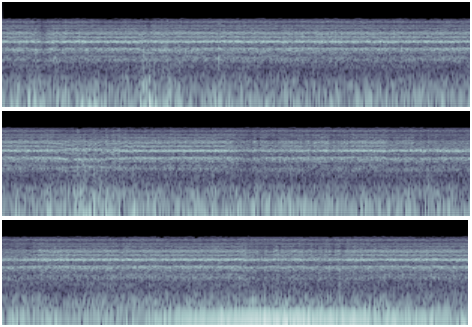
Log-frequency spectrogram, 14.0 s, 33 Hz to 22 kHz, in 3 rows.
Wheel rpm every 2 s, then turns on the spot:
160, 160, 160, 160, 160, 160, 160.
none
